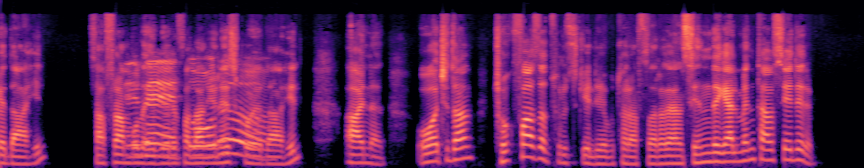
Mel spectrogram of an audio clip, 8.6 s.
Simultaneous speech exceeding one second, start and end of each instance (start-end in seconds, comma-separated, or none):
1.2-2.8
